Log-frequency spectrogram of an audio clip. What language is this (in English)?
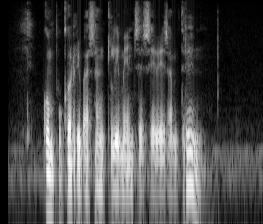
Catalan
